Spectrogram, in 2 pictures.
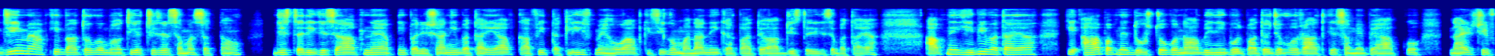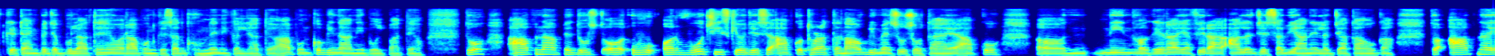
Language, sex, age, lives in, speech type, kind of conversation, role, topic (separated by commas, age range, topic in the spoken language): Hindi, male, 20-24, India, conversation, advice, advisor, मैं अपनी सीमाएँ और प्राथमिकताएँ साफ़ तरीके से कैसे तय करूँ?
